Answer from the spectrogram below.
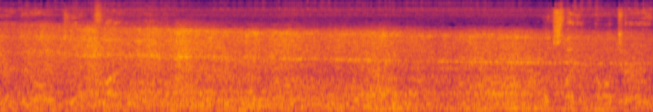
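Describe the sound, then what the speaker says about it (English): A military jet flying overhead, a broad continuous engine roar that fills the whole stretch at steady moderate loudness, with outdoor background noise and no clear talk. "Looks like a military jet."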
